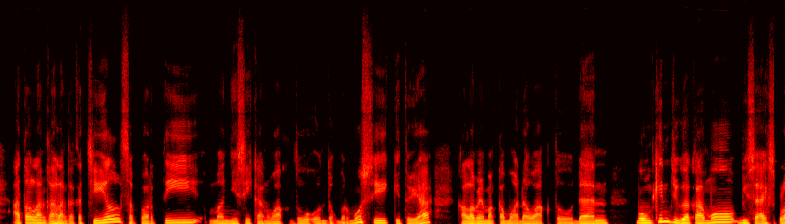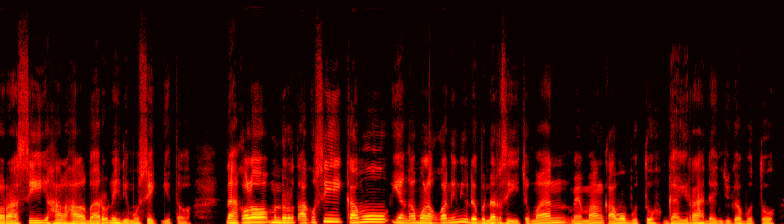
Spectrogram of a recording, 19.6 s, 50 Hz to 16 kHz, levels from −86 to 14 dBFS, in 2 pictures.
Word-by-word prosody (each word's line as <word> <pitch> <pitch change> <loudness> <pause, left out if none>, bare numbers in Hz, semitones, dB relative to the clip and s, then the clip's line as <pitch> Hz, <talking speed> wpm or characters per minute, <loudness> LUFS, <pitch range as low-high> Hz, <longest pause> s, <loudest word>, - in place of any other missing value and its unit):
atau 140 +3 0
langkah-langkah 125 -3 0
kecil, 180 - +3
seperti 140 - -2
menyisihkan 115 -2 -3
waktu 105 +2 -6
untuk 105 -5 -5
bermusik, 155 - -1
gitu 110 -2 -3
ya. 155 +11 +2 0.4
Kalo 115 +2 +1
memang 120 -1 +1
kamu 110 -3 -2
ada 105 -1 -1
waktu. 100 -1 -5
Dan, 125 +2 +1 0.4
mungkin 190 +10 +4
juga 145 -7 +4
kamu 175 +10 +3
bisa 135 -3 0
eksplorasi 130 +5 +1
hal-hal 125 -1 +1
baru 120 +7 +1
nih, 150 -4 +3
di 130 - 0
musik 115 0 -2
gitu. 100 -3 -8 0.5
Nah 165 -2 +4
kalo 185 +4 +5
menurut 175 -1 +3
aku 155 +5 -1
sih, 230 +3 0
kamu, 210 +5 +3
yang 170 -4 -1
kamu 160 +1 +2
lakukan 155 +3 -1
ini 205 +3 0
udah 155 - +4
benar 140 0 +2
sih, 115 -1 -2
cuman, 150 +8 -2
memang 130 +7 -2
kamu 140 +4 0
butuh 125 +1 -3
gairah 115 +4 -1
dan 110 -2 -4
juga 110 +4 -2
butuh, 110 +2 -4
130 Hz, 145 wpm, -23 LUFS, 115-165 Hz, 0.5 s, kalo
